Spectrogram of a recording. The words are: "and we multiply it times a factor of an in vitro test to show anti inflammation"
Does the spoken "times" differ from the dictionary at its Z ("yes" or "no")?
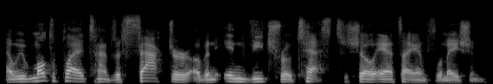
no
